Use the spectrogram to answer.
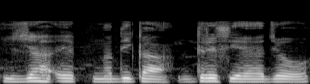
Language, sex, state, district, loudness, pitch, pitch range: Hindi, male, Jharkhand, Ranchi, -15 LUFS, 135 Hz, 125-145 Hz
